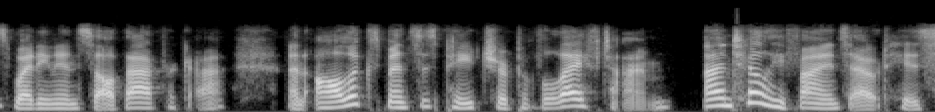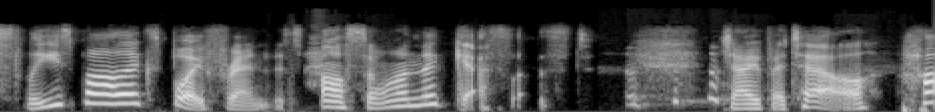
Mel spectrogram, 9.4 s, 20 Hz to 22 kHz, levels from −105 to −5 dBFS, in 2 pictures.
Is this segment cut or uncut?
cut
